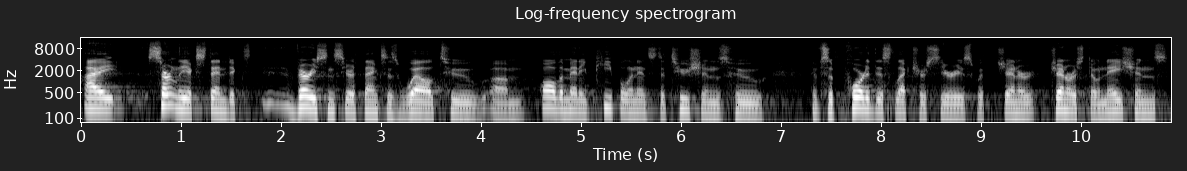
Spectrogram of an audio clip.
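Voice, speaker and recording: A man hosting a law school lecture, giving measured welcoming remarks and thanks, with frequent "uh" fillers. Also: fairly high pitch. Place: lecture hall. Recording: long hall reverb.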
